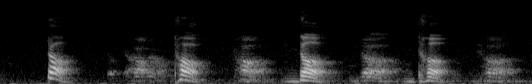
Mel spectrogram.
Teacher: জীবের ডগা বা আগাটা স্পর্শ করছে মূর্ধাতে দেখো জীবটা উল্টে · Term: মূর্ধন্য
